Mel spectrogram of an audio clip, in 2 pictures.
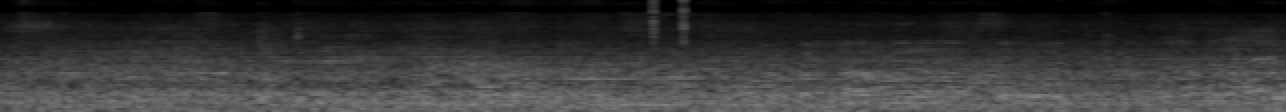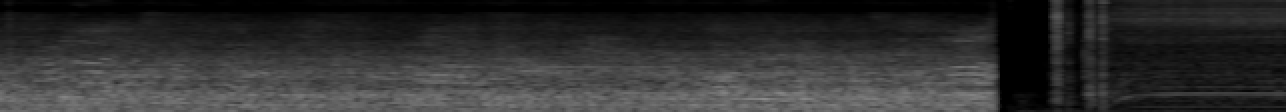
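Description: Many voices murmur in a large echoing hall.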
